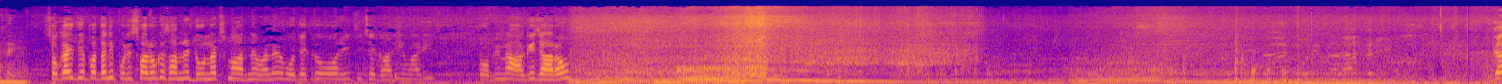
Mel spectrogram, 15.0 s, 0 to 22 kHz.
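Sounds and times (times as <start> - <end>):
car engine revving hard: 5.7 - 9.8, 10.7 - 13.0.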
